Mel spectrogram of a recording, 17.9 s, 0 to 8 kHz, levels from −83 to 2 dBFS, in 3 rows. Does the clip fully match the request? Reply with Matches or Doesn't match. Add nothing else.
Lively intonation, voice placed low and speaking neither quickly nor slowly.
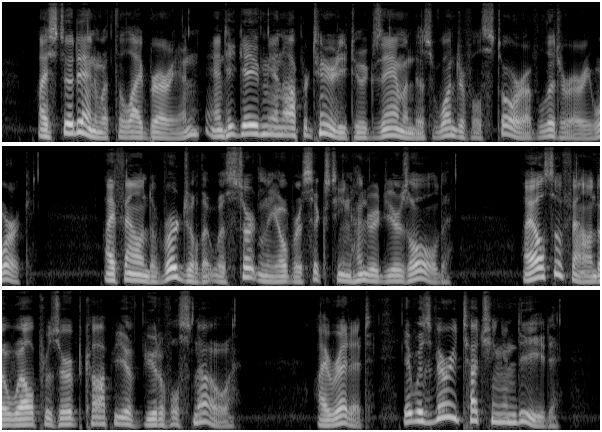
Matches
